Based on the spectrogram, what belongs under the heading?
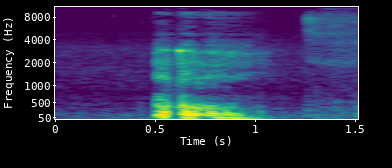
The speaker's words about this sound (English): I'm trying to stop my own hiccups.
